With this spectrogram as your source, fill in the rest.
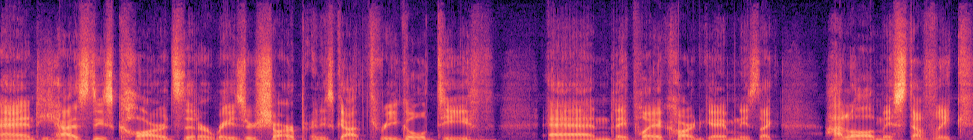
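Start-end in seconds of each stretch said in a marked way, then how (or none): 6.2-7.3 put-on German accent, slower. Retelling a card-game scene where a very large man speaks, in a put-on german accent. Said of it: "He's got a German accent".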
